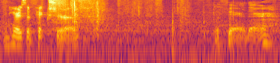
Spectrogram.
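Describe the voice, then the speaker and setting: A woman in her thirties, a teacher reading a storybook aloud to pupils, expressive and clearly phrased. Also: sits low, slow, heavy background noise. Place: indoors at home by a fireplace.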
